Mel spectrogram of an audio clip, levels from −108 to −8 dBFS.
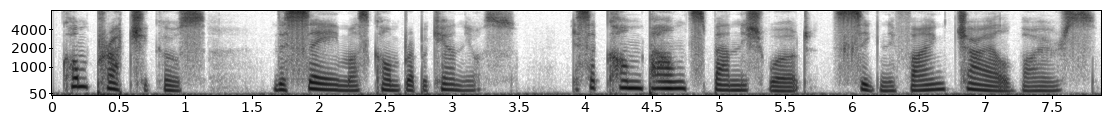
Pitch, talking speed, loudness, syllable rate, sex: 190 Hz, 100 wpm, -22 LUFS, 3.6 syllables/s, female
